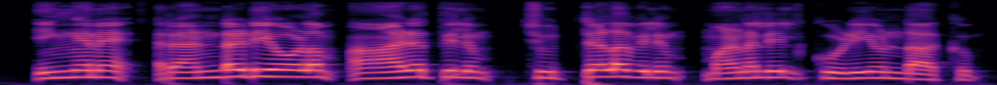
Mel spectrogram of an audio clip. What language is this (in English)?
Malayalam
